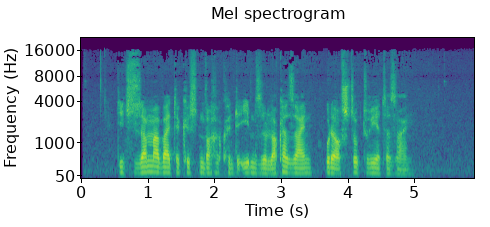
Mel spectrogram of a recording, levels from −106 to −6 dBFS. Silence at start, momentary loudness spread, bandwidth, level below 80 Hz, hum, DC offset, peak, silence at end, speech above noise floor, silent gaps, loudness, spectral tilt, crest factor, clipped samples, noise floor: 0.55 s; 9 LU; 16.5 kHz; -64 dBFS; none; under 0.1%; -2 dBFS; 0.95 s; 32 dB; none; -23 LUFS; -3 dB/octave; 22 dB; under 0.1%; -56 dBFS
